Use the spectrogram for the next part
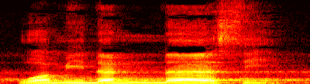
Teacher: Nun berharakat fathah langsung masuk ke tasydid tasydid yang mana nun-nya juga panjang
